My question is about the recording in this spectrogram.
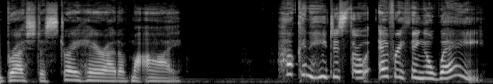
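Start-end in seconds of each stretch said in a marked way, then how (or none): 2.8-4.9 high-pitched, hurt appeal; upset protest. A narrator's reading. Woman blinking back tears to Brandon, hurt. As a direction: plead for an answer, pitch raised. Tearful heroine appeals to friend.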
